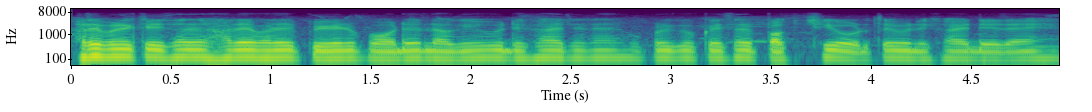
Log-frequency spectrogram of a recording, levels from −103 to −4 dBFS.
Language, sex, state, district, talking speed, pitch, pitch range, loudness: Hindi, male, Madhya Pradesh, Katni, 315 wpm, 115 Hz, 110-120 Hz, -20 LUFS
